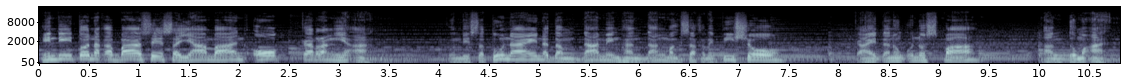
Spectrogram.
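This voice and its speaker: A man's voice: fairly high pitch, measured pace. A man narrating dramatically as a radio storyteller, reading a listener's letter. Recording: music playing behind the voice. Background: instrumental music.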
